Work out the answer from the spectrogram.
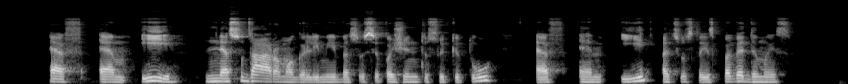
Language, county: Lithuanian, Kaunas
